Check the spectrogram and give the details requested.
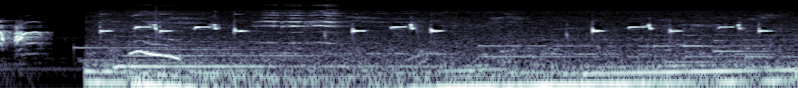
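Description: Short, clear, whistled bird chirps, often in pairs, repeated throughout with a low steady hum under them. They begin after a brief stacked call is cut off about a second in.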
